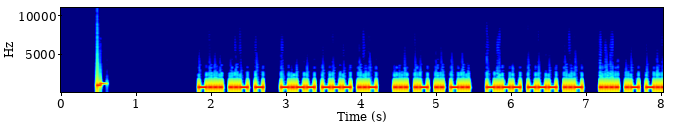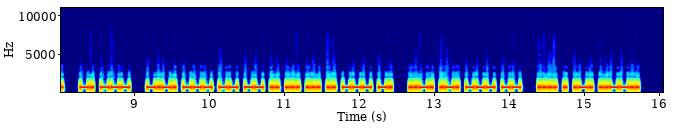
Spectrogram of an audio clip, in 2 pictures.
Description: Morse code, heard as a keyed tone, about 34 wpm, 700 Hz. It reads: BUT YOU SAID YOU HAD NO COMMISSION FROM HER?
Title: Sentences from Top 1400 Words 35wpm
